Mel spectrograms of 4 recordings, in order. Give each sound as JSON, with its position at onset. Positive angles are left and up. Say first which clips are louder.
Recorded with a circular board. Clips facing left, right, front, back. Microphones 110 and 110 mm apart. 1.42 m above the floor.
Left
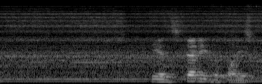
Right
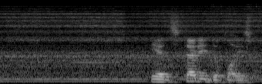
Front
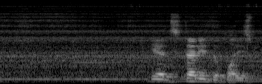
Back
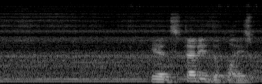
{"t": 1.5, "sound": "a man speaking", "louder": "right 3 dB, back 1 dB", "azimuth_deg": -95, "distance_m": 1.3}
